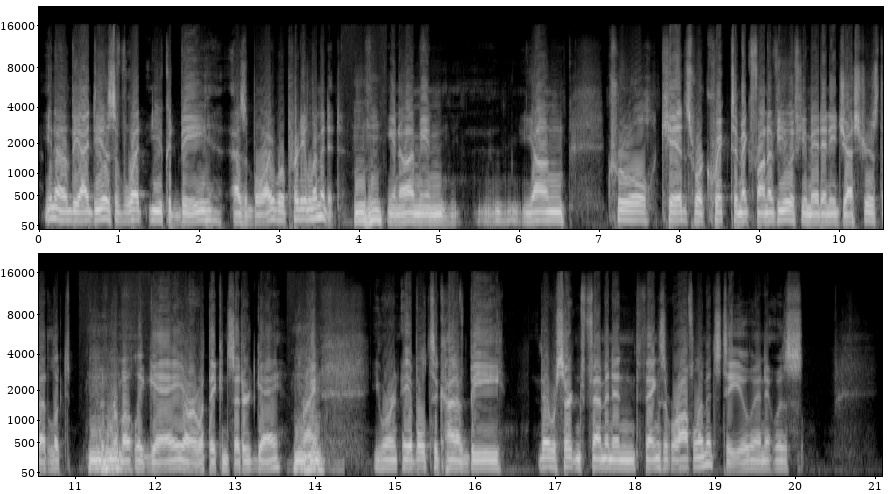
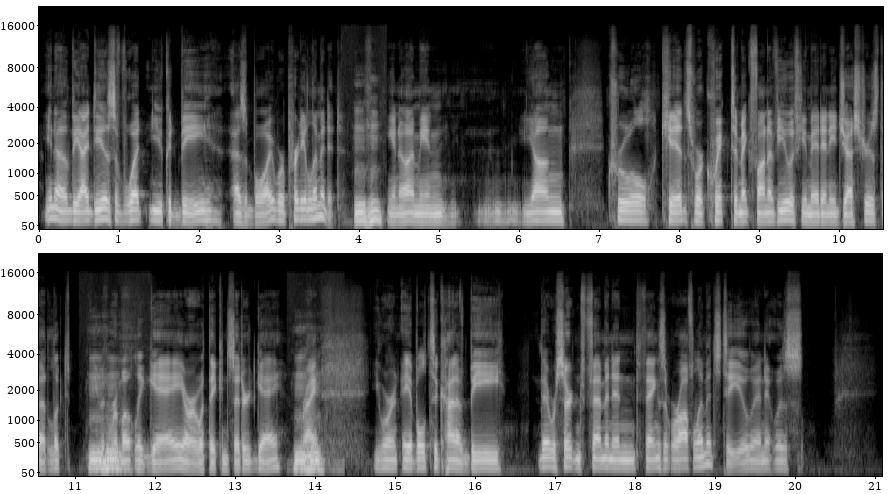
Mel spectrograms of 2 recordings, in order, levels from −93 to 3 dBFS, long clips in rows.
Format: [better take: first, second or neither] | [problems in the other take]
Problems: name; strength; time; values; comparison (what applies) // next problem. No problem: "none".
second | distortion; slight; 7% of the sound clipped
